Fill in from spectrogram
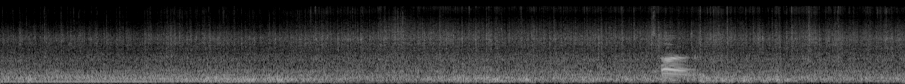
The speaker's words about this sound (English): Well, alright, so let me think of a way to close this, because it's raining, and I know you guys can probably barely hear me.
